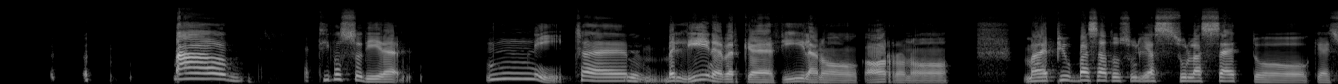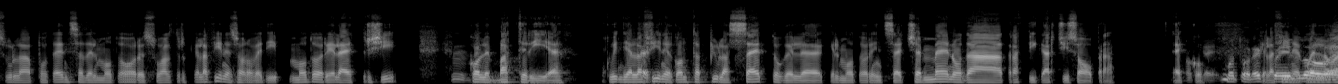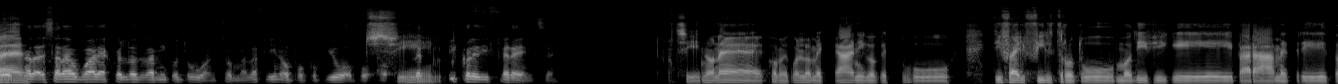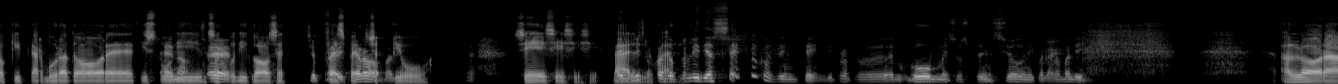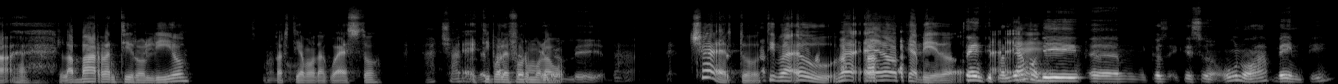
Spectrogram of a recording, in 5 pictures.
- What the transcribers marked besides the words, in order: chuckle; tapping; drawn out: "ni"; "cioè" said as "ceh"; other background noise; drawn out: "Sì"; drawn out: "modifichi"; "Proprio" said as "propio"; exhale; laugh; other noise; "parliamo" said as "palliamo"
- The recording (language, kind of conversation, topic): Italian, podcast, C’è un piccolo progetto che consiglieresti a chi è alle prime armi?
